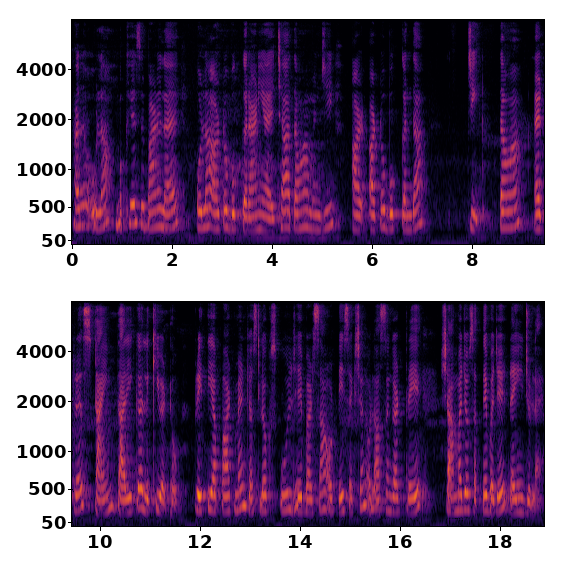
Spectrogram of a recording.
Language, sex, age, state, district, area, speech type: Sindhi, female, 45-60, Maharashtra, Thane, urban, spontaneous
